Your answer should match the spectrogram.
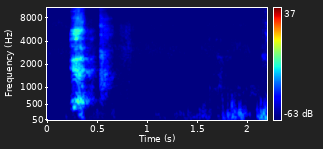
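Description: A single short, breathy vocal sound from a man on a video call, about a quarter second in, followed by a faint click and then quiet.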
